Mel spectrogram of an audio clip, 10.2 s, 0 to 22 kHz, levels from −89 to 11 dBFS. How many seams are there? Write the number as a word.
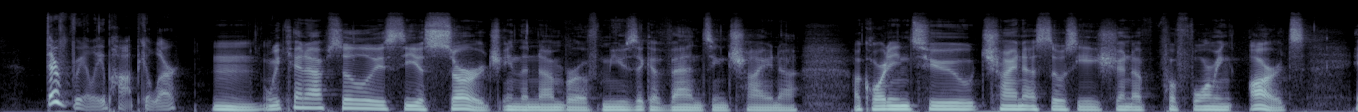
zero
